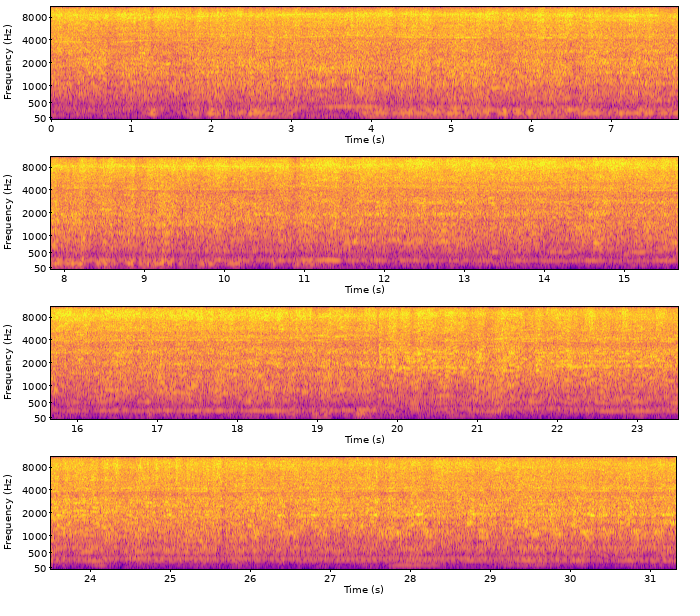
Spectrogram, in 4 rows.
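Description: A 7-inch angle grinder with a sanding disc on a backing pad running steadily against the hardened steel face of an anvil, a continuous high-pitched grinding that takes metal off to flatten the sagging face.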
